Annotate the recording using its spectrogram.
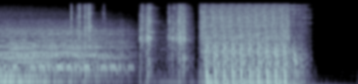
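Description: Background music, then about two seconds in, two short gunshot-like bangs followed by a burst of machine-gun fire lasting just over a second that fades out.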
